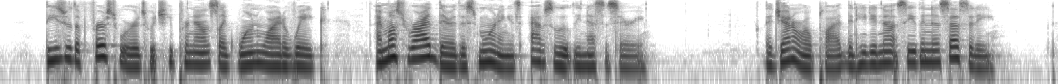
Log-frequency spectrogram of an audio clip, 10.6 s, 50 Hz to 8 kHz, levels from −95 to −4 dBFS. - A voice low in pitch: No, medium, 165 Hz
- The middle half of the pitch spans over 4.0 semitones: Yes, average, 4.6 semitones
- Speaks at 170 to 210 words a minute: Yes, average, 175 wpm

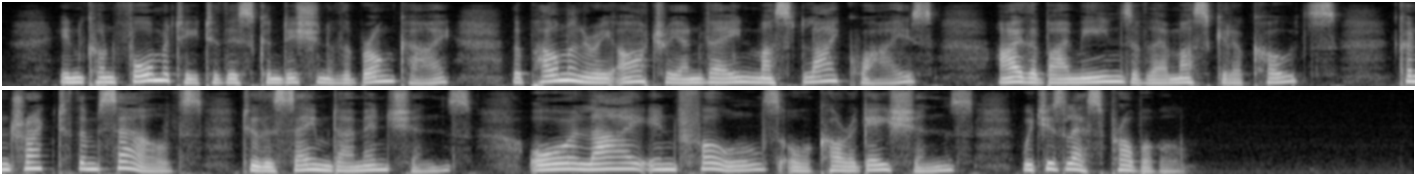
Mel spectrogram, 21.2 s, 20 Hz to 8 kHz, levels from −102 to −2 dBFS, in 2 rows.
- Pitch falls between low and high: Yes, medium, 160 Hz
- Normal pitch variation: Yes, average, 4.7 semitones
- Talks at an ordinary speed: No, slow, 110 wpm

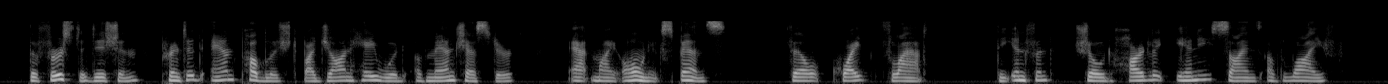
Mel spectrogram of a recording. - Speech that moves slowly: Yes, slow, 110 wpm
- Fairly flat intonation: No, average, 3.3 semitones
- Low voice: No, medium, 170 Hz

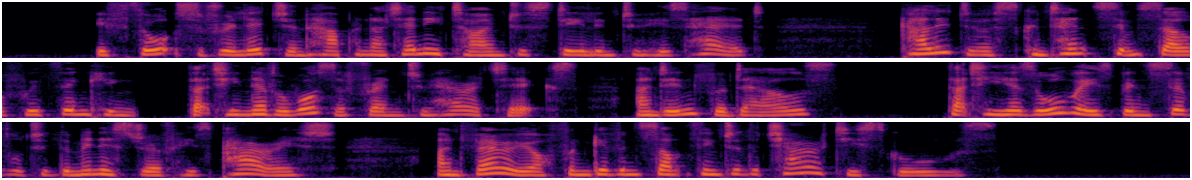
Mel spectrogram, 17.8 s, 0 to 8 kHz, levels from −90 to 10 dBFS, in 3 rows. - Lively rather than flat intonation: No, average, 3.4 semitones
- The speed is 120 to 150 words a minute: No, average, 165 wpm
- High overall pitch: Yes, high, 200 Hz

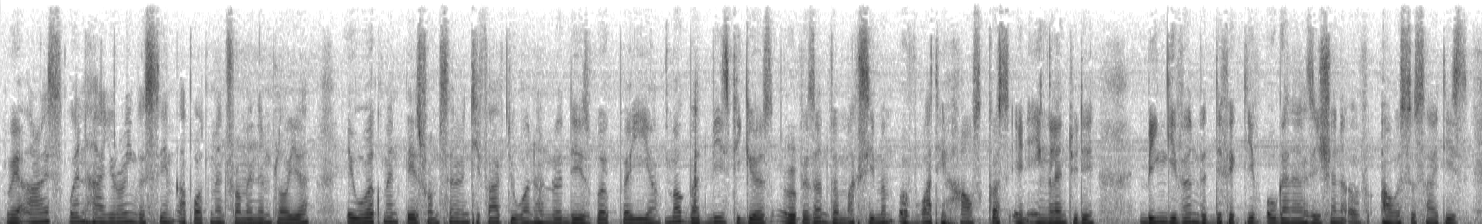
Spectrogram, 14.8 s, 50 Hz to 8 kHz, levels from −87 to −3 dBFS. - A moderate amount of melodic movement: No, narrow, 1.9 semitones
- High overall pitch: No, low, 130 Hz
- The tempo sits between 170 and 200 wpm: Yes, average, 180 wpm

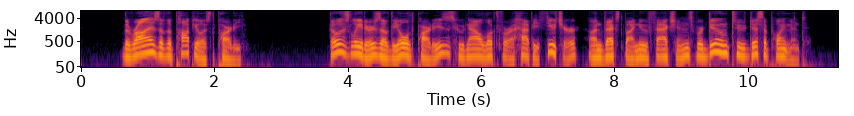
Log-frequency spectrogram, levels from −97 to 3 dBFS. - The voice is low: Yes, low, 125 Hz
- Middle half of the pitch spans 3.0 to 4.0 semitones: No, average, 4.4 semitones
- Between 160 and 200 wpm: No, average, 145 wpm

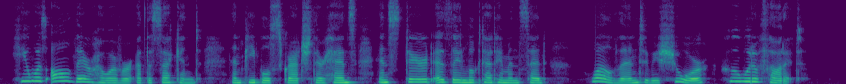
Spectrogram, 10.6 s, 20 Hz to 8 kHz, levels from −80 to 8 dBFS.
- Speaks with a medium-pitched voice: No, high, 215 Hz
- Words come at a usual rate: Yes, average, 180 wpm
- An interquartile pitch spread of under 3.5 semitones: No, average, 4.6 semitones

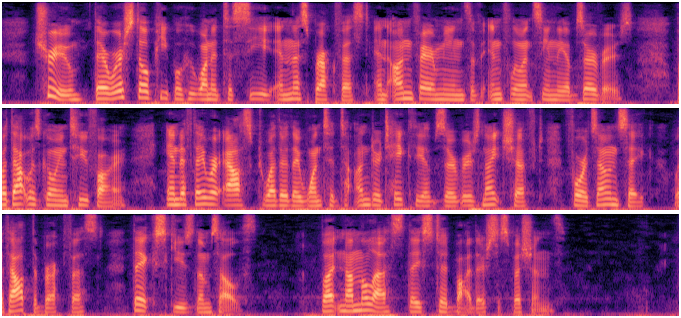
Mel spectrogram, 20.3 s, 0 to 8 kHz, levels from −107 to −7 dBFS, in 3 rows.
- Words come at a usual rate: Yes, average, 165 wpm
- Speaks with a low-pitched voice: No, medium, 145 Hz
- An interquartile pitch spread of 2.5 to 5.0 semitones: Yes, average, 2.9 semitones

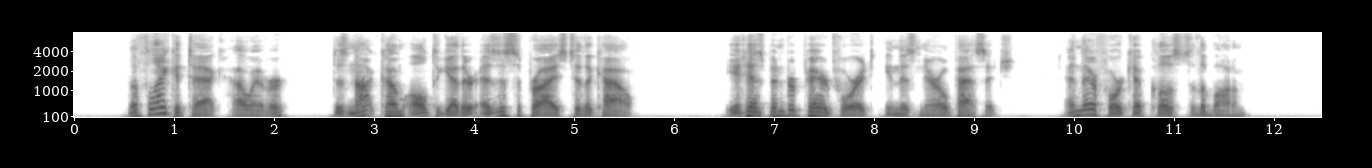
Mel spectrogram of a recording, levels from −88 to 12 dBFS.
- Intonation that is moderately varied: No, wide, 6.6 semitones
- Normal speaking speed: Yes, average, 150 wpm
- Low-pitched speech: Yes, low, 105 Hz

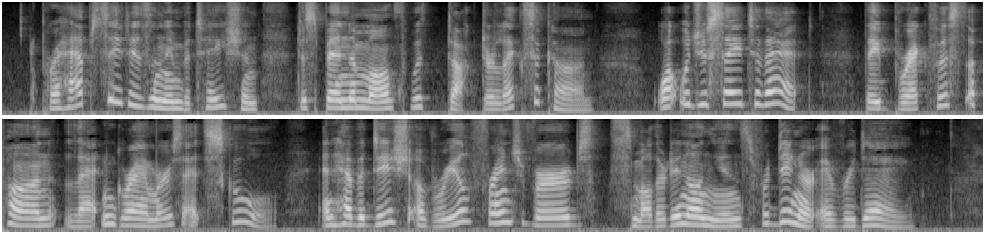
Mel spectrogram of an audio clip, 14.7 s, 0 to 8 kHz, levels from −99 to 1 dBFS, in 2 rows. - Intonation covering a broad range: Yes, wide, 6.0 semitones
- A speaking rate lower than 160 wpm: No, average, 165 wpm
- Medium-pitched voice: No, high, 205 Hz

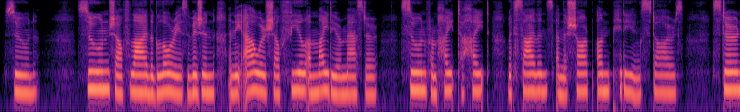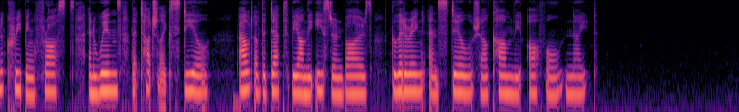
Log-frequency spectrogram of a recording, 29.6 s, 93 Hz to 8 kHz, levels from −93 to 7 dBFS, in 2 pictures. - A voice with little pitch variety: Yes, narrow, 1.8 semitones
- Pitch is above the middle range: Yes, high, 205 Hz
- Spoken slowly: Yes, slow, 105 wpm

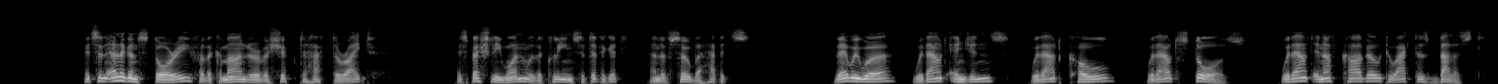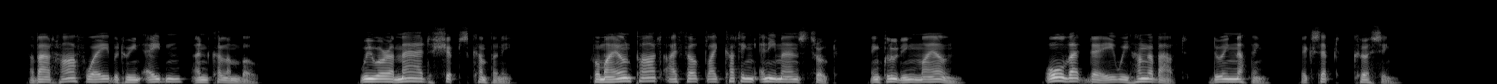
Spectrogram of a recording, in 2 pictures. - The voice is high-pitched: No, low, 125 Hz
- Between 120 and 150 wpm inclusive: No, average, 160 wpm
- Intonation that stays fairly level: No, average, 4.0 semitones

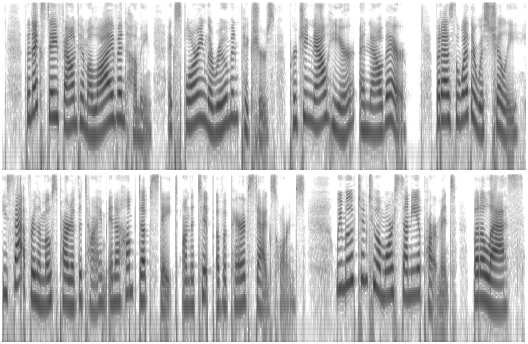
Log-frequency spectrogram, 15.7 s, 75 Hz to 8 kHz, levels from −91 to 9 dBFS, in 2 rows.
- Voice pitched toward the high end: Yes, very high, 265 Hz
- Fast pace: Yes, fast, 220 wpm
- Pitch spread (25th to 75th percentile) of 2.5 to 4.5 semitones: No, average, 5.2 semitones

